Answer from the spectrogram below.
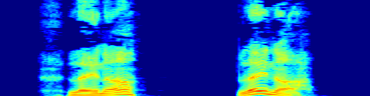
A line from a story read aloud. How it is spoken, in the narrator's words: Ivar called out as his heart began to pound with fear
